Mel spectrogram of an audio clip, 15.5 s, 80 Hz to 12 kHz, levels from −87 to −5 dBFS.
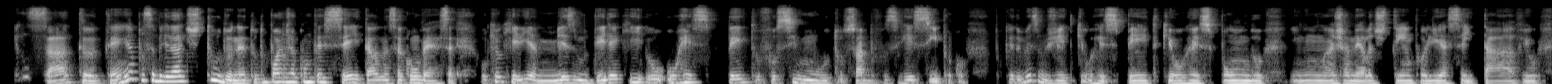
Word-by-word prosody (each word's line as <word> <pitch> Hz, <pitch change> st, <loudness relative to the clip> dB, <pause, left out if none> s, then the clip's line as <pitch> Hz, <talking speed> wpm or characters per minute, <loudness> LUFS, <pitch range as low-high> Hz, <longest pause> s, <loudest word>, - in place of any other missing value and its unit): Exato, 120 Hz, -, -2 dB
tem 115 Hz, +7 st, +1 dB
a -, -, -1 dB
possibilidade 205 Hz, -6 st, +4 dB
de -, -, 0 dB
tudo, 220 Hz, -, +6 dB
né, 115 Hz, 0 st, +4 dB
tudo 140 Hz, +7 st, -3 dB
pode 170 Hz, 0 st, +2 dB
acontecer 165 Hz, -4 st, +3 dB
e 145 Hz, -1 st, -2 dB
tal 120 Hz, -2 st, 0 dB
nessa 125 Hz, 0 st, -1 dB
conversa. 120 Hz, -5 st, +1 dB, 0.3 s
O 135 Hz, -, -9 dB
que 130 Hz, -, -7 dB
eu 190 Hz, -, -1 dB
queria 140 Hz, -5 st, 0 dB
mesmo 115 Hz, +3 st, +2 dB
dele 120 Hz, +5 st, +2 dB
é -, -, 0 dB
que 155 Hz, +2 st, -2 dB
o 140 Hz, 0 st, -1 dB
o 140 Hz, -, 0 dB
respeito 150 Hz, -1 st, -2 dB
fosse 135 Hz, +3 st, -2 dB
mútuo, 115 Hz, -3 st, -1 dB
sabe, 110 Hz, -1 st, -3 dB
fosse 125 Hz, +1 st, -10 dB
recíproco, 125 Hz, -6 st, -3 dB, 0.3 s
porque 140 Hz, -, -10 dB
do 130 Hz, -, -5 dB
mesmo 205 Hz, -2 st, -2 dB
jeito 110 Hz, +1 st, -3 dB
que -, -, -7 dB
eu -, -, -5 dB
respeito, 110 Hz, 0 st, -1 dB
que -, -, -4 dB
eu 110 Hz, 0 st, +1 dB
respondo 110 Hz, 0 st, +3 dB, 0.3 s
em 105 Hz, -, -4 dB
uma 110 Hz, 0 st, 0 dB
janela 105 Hz, -1 st, +1 dB
de 105 Hz, +1 st, -3 dB
tempo, 105 Hz, +1 st, 0 dB
ali, 105 Hz, 0 st, +2 dB
aceitável, 105 Hz, -1 st, -3 dB
120 Hz, 180 wpm, -22 LUFS, 110-145 Hz, 0.3 s, tudo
